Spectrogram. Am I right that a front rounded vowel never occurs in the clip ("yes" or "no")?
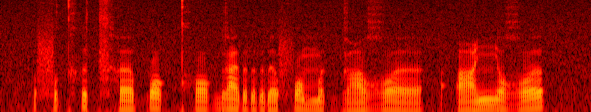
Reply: yes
